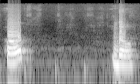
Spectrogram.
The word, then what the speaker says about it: অদ্য: যেমন দেখো অদ্য, এর উচ্চারণ কি হবে? ও দো।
